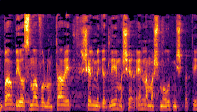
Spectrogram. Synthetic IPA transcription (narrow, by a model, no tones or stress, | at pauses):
ubaʁbeozmavo̞lont̪aʁit̪ʃe̞lmeɡad̪limaʃeʁḛnlamaʃmaut̪miʃpat̪ḭ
